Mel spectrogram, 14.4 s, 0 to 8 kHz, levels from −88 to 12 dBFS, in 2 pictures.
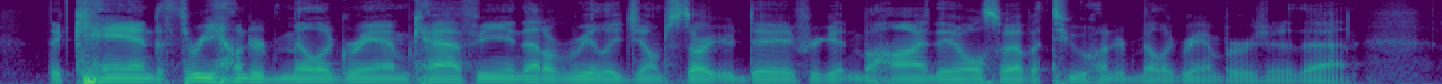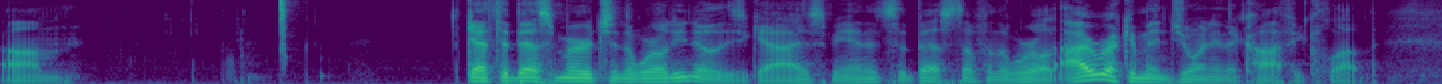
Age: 30-49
